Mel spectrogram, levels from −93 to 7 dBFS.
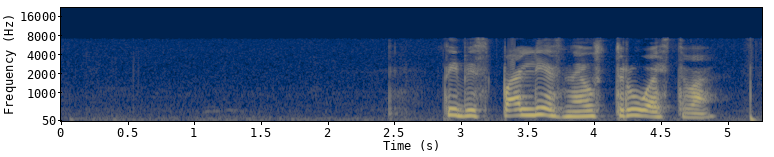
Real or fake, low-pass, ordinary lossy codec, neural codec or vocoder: real; 7.2 kHz; none; none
